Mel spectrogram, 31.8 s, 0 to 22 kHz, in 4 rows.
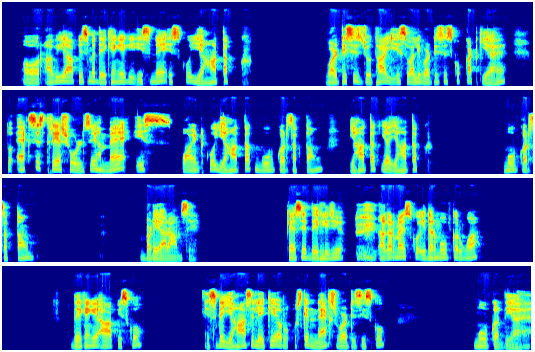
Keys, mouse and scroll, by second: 0.6 click, 9.4-9.9 middle drag, 14.7-16.3 middle drag, 17.6-18.9 middle drag, 21.9-24.6 drag, 29.2-30.5 middle drag.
